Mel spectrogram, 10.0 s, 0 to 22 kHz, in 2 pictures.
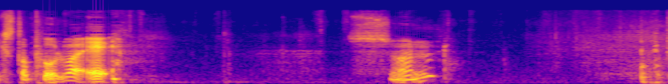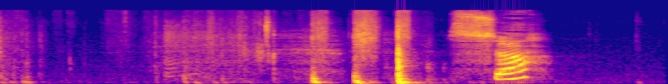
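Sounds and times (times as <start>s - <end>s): paper rustling and scraping: 4.0s - 8.2s.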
